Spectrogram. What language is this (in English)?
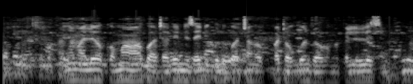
Swahili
